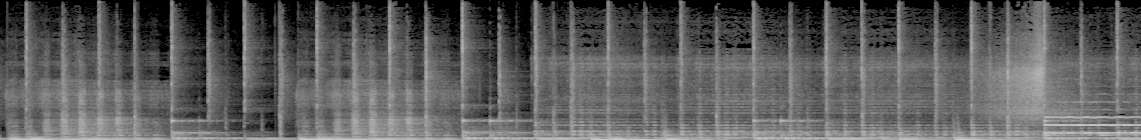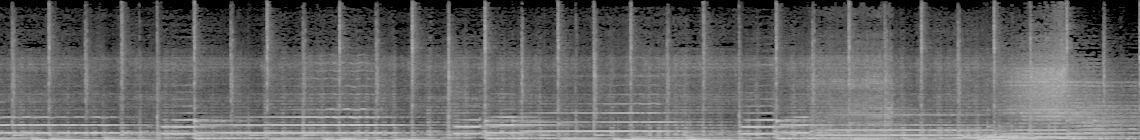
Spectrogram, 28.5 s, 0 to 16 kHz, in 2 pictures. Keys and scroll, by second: 18.6 ctrl+z, 27.4 ctrl+z.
